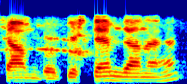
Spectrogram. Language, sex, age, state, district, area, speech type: Urdu, male, 18-30, Delhi, East Delhi, urban, conversation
